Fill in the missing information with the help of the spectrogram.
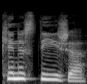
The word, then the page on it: kinesthesia: American English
